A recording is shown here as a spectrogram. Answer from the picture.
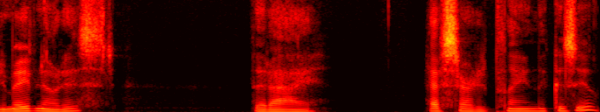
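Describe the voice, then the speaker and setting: A woman speaks in a very deep, low, sing-song voice with a dark, mellow tone. Her loudness stays very even, and the recording is very clean with a silent background. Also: ordinary pitch variation, moderate pace. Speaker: podcasting tutorial creator. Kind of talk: tutorial.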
